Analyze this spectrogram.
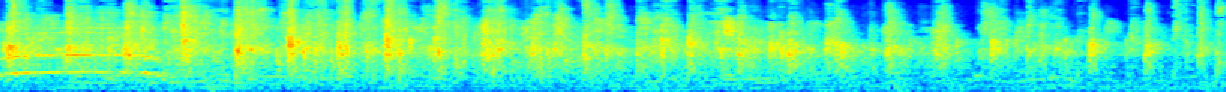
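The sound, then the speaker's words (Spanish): Dense applause from a crowd of women marking International Women's Day at a rally, with many overlapping claps at a steady level across the whole clip. “un gran aplauso aquí a todas las compañeras otra vez, por favor.”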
